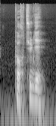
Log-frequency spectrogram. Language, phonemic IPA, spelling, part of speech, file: French, /pɔʁ.ty.ɡɛ/, Portugais, noun, LL-Q150 (fra)-Portugais.wav
- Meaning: a native of Portugal; a Portuguese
